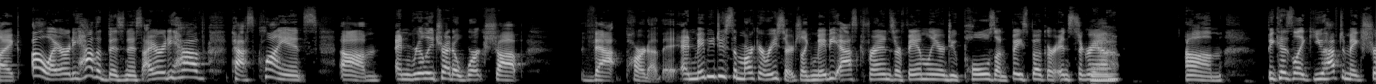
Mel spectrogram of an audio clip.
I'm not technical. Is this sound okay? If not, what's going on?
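Yes, this sound is okay, and nothing is going on with it that needs fixing.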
